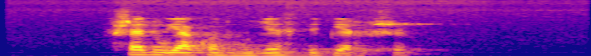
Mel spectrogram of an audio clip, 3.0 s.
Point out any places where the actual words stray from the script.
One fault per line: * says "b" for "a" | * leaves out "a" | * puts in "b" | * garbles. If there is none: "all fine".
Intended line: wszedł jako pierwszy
* puts in "dwudziesty"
